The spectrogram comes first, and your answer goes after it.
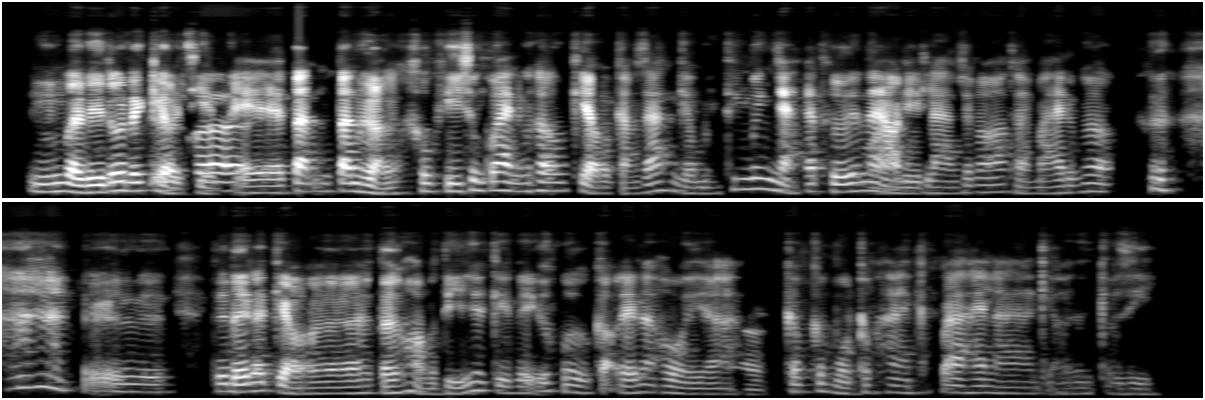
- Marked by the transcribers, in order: other background noise; in English: "mit"; "mix" said as "mit"; chuckle
- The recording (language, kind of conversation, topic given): Vietnamese, unstructured, Bạn có ước mơ nào chưa từng nói với ai không?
